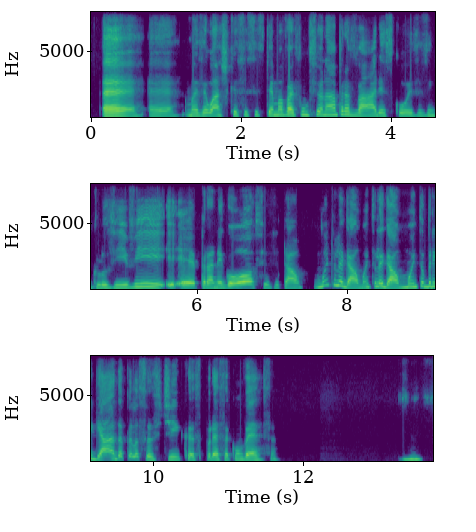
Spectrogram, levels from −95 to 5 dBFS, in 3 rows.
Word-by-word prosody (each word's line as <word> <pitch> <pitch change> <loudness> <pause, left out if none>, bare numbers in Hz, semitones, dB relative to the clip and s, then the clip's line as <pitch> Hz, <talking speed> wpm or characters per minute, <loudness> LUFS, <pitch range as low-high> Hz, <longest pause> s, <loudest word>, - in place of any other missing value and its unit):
É, 180 -3 +8
é, 185 -3 -4 0.2
mas 205 0 -2
eu 205 -1 0
acho 200 0 0
que 235 - -5
esse 225 0 -5
sistema 225 +1 -2
vai 225 -1 +4
funcionar 235 +1 -1
pra 250 -2 +1
várias 195 -1 -1
coisas, 185 0 -5
inclusive 195 +2 -3
e 245 +2 +1 0.2
e, 185 -2 +5
pra 190 0 -1
negócios 195 +3 +3
e 190 - -12
tal. 180 +2 -3
Muito 315 - -6
legal, 200 - +2
muito 230 +7 -6
legal. 210 -7 +3
Muito 240 +7 -2
obrigada 225 -5 0
pelas 210 -2 -6
suas 210 -4 -3
dicas, 200 -1 -5
por 195 - -6
essa 190 0 0
conversa. 180 -3 -3 1.6
Hum. 220 0 -5
200 Hz, 145 wpm, -23 LUFS, 190-225 Hz, 1.6 s, É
